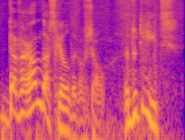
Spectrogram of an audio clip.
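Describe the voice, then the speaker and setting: A man's voice: on the high side, huge pitch swings, quick pace, heavily acted. A man acting theatrically in a Dutch radio drama as a wary, exclamatory, grumbling companion of an adventuress. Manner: exclamatory, exasperated, mimicking others. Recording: clear background noise with clicks.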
